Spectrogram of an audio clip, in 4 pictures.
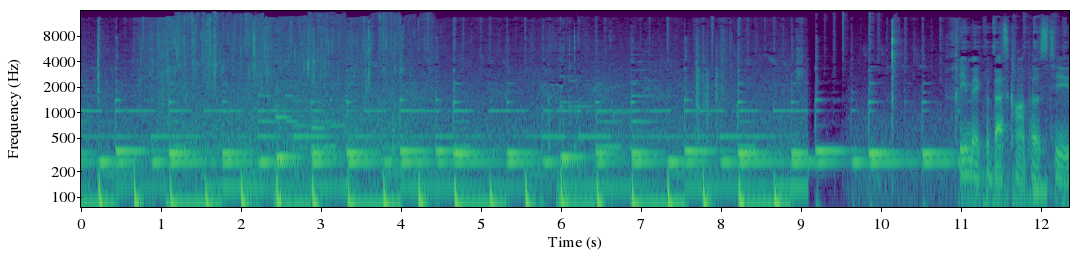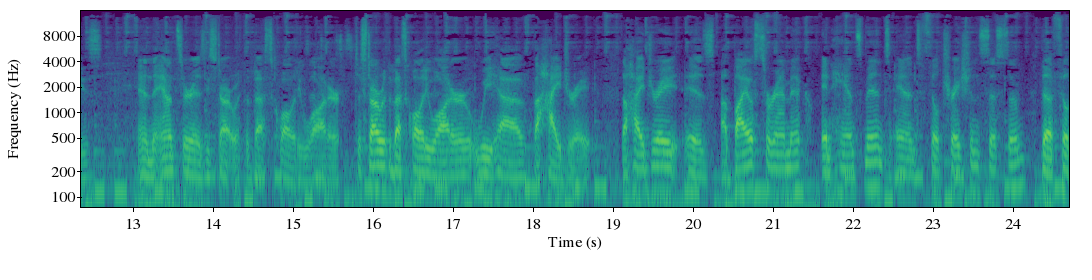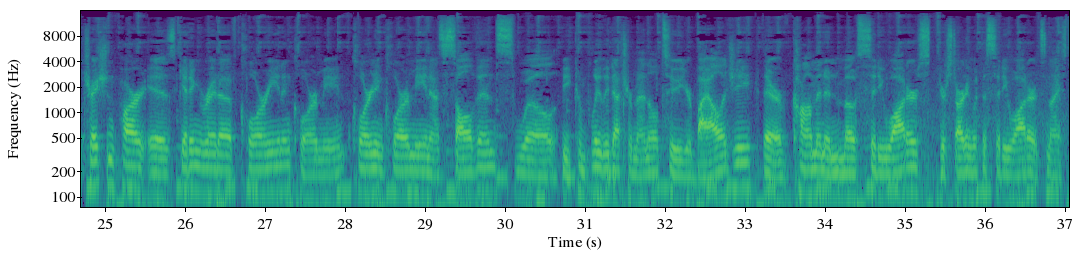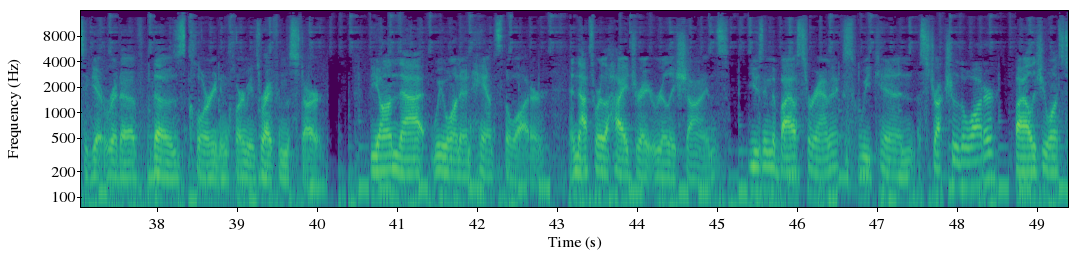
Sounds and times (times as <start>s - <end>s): Music: 0.0s - 49.3s
Speech: 11.0s - 49.3s.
